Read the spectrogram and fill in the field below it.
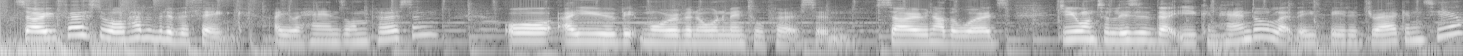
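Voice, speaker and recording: Faint music plays in the background as a woman speaks at a fairly quick pace. Her pitch is medium with ordinary variation. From Australia. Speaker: zoologist and wildlife TV presenter. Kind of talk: TV presenter showreel narration. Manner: enthusiastic, passionate. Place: home room.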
